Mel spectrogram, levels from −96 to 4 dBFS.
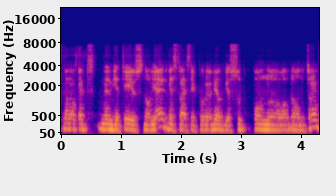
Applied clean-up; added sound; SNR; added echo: neural mask model DeepFilterNet 3.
